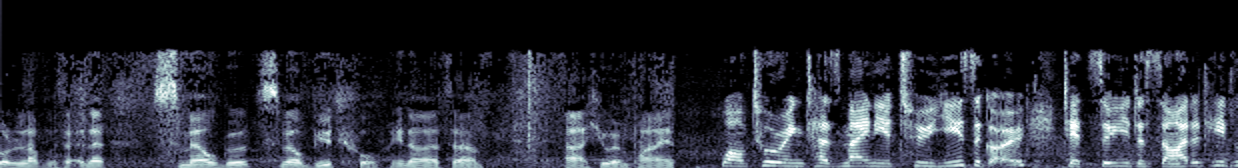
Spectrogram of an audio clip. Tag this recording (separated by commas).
Speech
